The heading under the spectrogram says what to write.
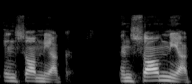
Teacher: So four syllables like main stress would be on som.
